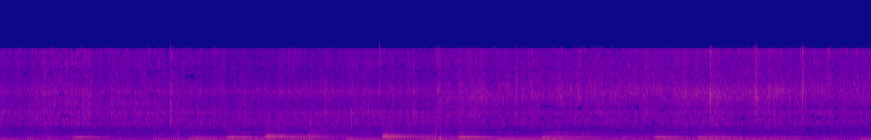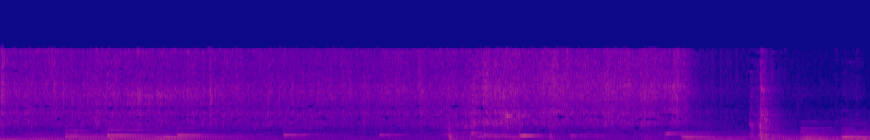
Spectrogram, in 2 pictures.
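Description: Uttapam sizzling in oil on a hot flat tawa as its second side crisps, over background instrumental music. The sizzle cuts off suddenly near the end, and a metal spatula scrapes as the uttapam is lifted off the pan.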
